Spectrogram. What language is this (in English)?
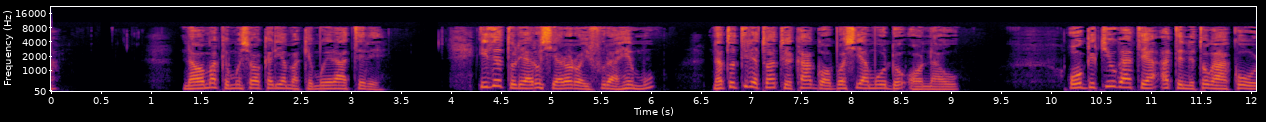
Kikuyu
